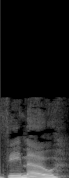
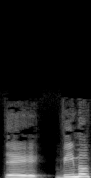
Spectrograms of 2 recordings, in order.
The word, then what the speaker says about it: Vemo: So I've come across a startup called Vemo. It's spelled VEMO, Vemo Education.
